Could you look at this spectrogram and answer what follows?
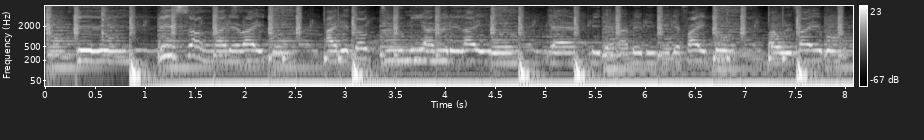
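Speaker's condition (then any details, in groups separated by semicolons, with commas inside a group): No condition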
